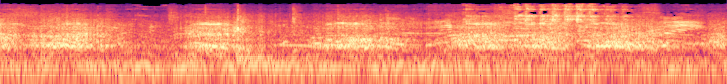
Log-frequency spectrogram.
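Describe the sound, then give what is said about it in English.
A loud crowd shouts in rhythmic, chant-like surges, about five bursts in under four seconds, over a constant roar of voices with faint dull banging mixed in: people banging on the doors at the corner of Saint-Pierre and Saint-Antoine. “At the corner of Saint-Pierre and Saint-Antoine, no, the other entrance, people are banging on the doors.”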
